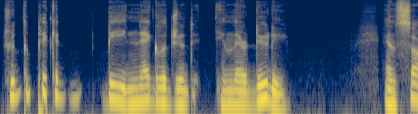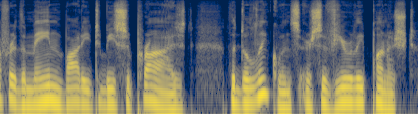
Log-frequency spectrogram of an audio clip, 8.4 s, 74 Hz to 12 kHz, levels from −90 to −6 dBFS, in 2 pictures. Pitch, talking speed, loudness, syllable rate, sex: 120 Hz, 160 wpm, -19 LUFS, 7.2 syllables/s, male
